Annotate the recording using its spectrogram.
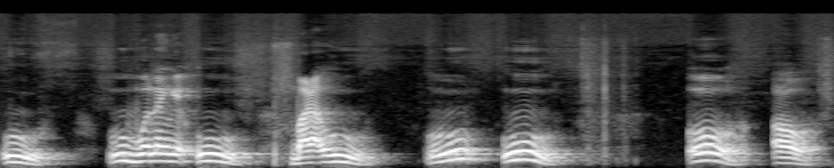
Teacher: जिसमें ओठ गोलाकार होता है उसे बोलते हैं वृत्त मुखी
